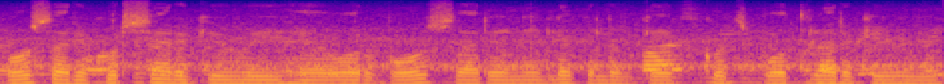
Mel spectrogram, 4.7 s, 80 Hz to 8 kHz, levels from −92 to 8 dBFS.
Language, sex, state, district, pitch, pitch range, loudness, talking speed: Hindi, male, Rajasthan, Bikaner, 125 Hz, 120-130 Hz, -16 LUFS, 215 wpm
